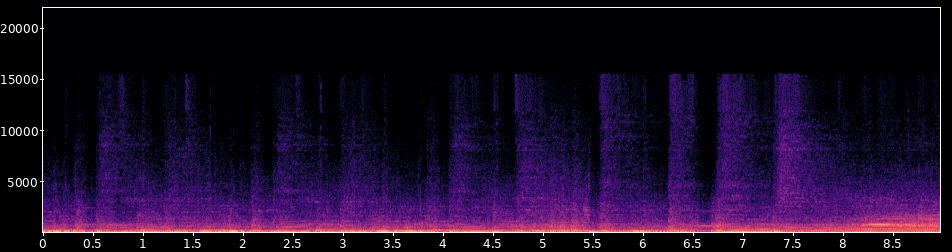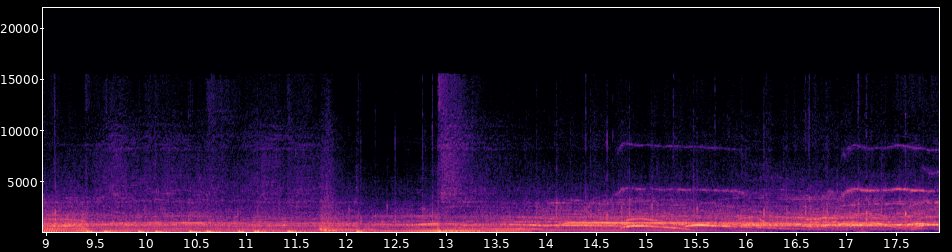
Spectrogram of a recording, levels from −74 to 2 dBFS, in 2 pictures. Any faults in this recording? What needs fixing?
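From 14.63 to 16.04 s there's a jitter buffer speed-up: the receiver had built up extra buffered audio and trimmed it by cutting short pitch-period chunks, around 70 ms in total, so the sound runs about 105% speed at unchanged pitch and feels rushed. Giving the network path steadier packet delivery, or letting the buffer drain more gently over a longer span, would keep that catch-up from being audible.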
